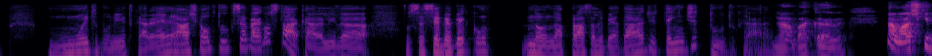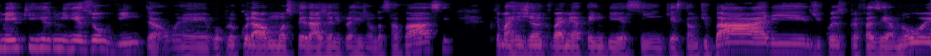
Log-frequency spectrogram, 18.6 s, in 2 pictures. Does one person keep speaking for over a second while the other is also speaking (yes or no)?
no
